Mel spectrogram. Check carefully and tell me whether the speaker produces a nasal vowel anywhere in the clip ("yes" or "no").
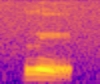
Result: yes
